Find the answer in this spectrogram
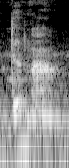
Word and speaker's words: demain: Google, there's like a video of how to pronounce it. Demain.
